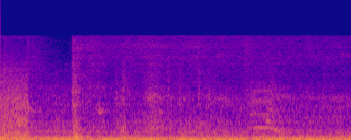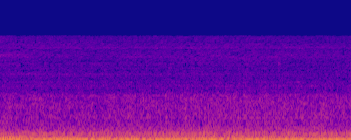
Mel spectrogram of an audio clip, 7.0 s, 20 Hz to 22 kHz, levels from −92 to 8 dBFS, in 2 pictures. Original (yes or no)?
no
